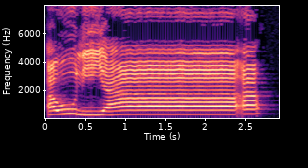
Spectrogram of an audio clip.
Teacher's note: حروف مدہ کے بعد یا کھڑی حرکات کے بعد حمزہ اسی کلمے میں ہے تو یہ مد ہے مد متصل، اور اس کو 2 اڑائی الف یعنی 4 یا 5 حرکات کی مقدار تک کھینچ کر پڑھنا ضروری ہے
